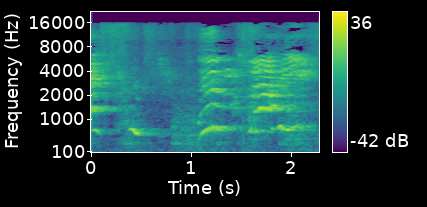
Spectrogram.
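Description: Young children's high-pitched voices at play: a string of short cries and calls, one after another.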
